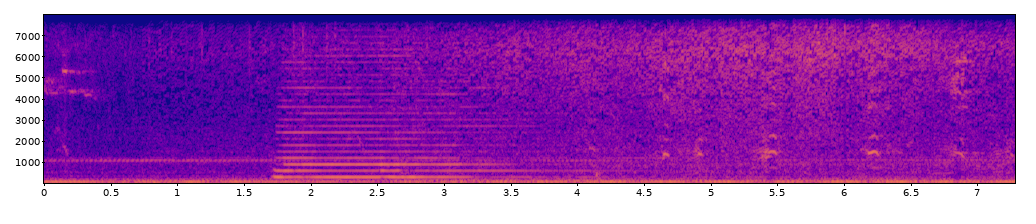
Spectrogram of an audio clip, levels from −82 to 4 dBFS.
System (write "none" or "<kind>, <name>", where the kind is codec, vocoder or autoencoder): none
